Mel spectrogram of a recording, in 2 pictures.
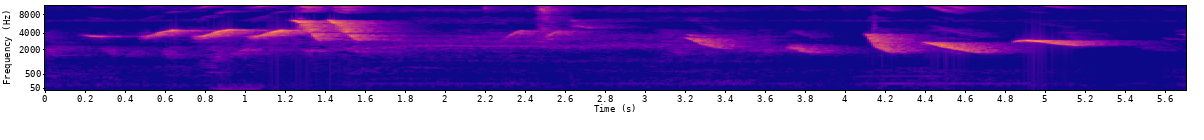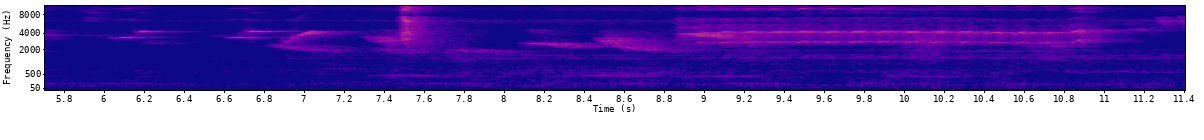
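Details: Captive-bred coleiro (Double-collared Seedeater) from Brazil delivering a rapid song of bright, down-slurred whistled notes in quick bursts with short pauses, ending in a buzzy, rattling trill.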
